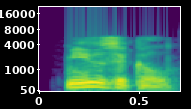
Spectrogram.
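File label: "musical", American English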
